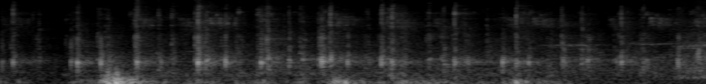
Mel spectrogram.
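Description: Horse hooves clip-clop steadily over a cobbled street, a continuous run of sharp, uneven knocks at walking pace, moderately loud, with no voices.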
